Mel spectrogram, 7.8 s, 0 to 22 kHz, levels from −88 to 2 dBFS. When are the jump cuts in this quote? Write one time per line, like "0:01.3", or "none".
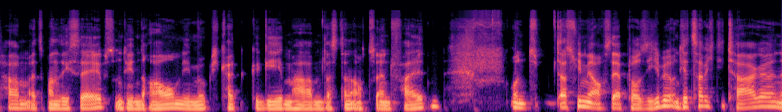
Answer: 0:05.8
